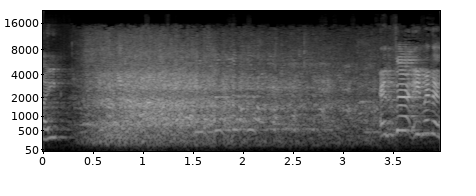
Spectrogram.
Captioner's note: audience laughing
